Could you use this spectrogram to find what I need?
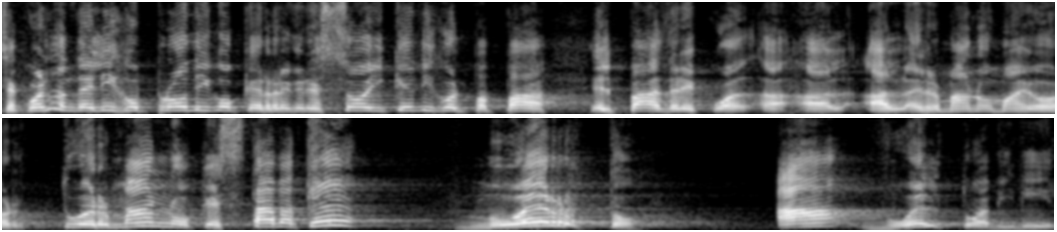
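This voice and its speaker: A high-pitched man speaks at a fairly slow pace with lively intonation. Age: 70s. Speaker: pastor. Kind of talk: sermon.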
